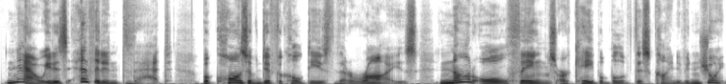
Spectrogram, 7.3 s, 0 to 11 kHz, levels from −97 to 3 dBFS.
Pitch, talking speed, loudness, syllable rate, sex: 160 Hz, 165 wpm, -23 LUFS, 5.2 syllables/s, male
